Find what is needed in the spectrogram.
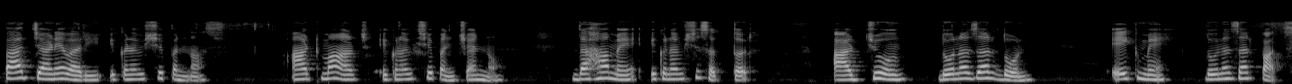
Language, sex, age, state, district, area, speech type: Marathi, female, 18-30, Maharashtra, Thane, urban, spontaneous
